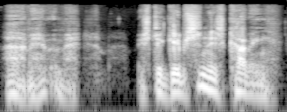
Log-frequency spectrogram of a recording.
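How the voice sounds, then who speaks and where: A man reading an audiobook, voicing a nervous male estate manager who stammers and talks in hurried, breathless bursts. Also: low voice, expressive, fairly bright tone, breathy edge, dry recording, clean studio sound, full character voice. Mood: agitated.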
